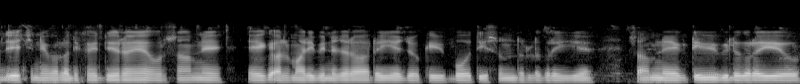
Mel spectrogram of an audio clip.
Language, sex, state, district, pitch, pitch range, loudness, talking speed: Hindi, male, Rajasthan, Bikaner, 100 Hz, 100-105 Hz, -17 LUFS, 240 wpm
